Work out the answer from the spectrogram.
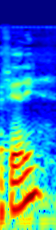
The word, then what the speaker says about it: Fieri: I like how you pronounce his name properly. Guy Fieri?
